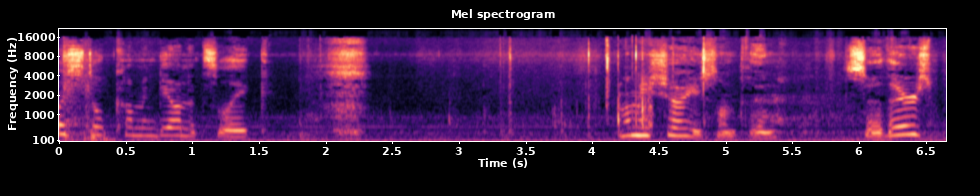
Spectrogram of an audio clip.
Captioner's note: sniffs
